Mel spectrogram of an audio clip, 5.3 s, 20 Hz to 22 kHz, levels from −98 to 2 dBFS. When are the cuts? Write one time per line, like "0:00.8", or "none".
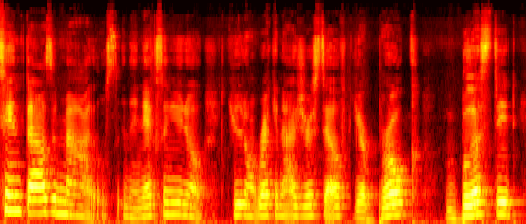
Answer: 0:03.5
